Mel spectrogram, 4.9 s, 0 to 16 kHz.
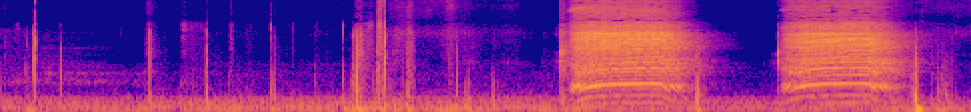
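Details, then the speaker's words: R1 ESC RC motor bench test, start power removed, 10% throttle: two short bursts of motor whine rising then holding a fairly low pitch, about 6,600 rpm versus 10,000 rpm with 20% start power; reduced speed without start power. "you can hear that's much lower rpm so twenty percent netted ten thousand rpm and we're down to sixty six hundred again with ten percent throttle power"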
